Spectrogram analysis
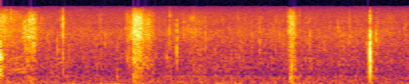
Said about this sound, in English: Then, it starts raining.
